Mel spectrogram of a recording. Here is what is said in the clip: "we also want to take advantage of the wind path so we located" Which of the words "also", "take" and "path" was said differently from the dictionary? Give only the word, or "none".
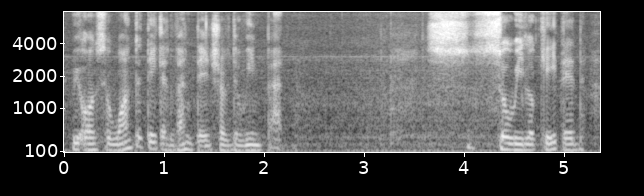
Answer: path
